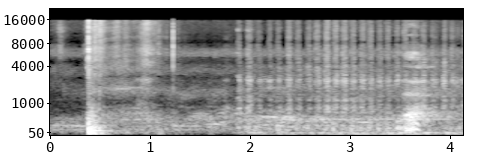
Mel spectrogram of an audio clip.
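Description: Wax crayon scribbling on paper, a fast run of faint scratchy strokes starting about two seconds in, after a single knock near the start.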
